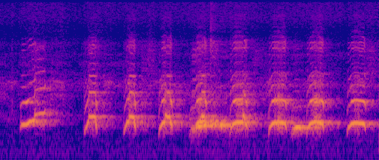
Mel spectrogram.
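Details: Three-month-old Bangkok zebra dove chick from Sengkang, Wajo, cooing to encourage young birds to call: soft, rounded, slightly rising notes, given roughly three per second, with brief gaps between some notes.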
